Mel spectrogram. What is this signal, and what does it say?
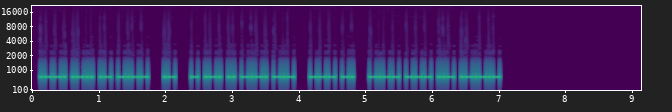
Morse code, heard as a keyed tone, about 34 wpm, 700 Hz. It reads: PLAY A TRICK ON YOU.
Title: Sentences from Top 1500 Words 35wpm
